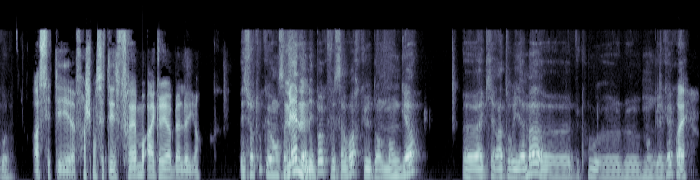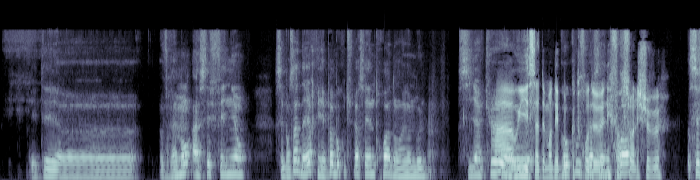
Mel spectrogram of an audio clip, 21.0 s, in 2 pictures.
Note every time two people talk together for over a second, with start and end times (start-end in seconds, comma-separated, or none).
17.8-20.1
